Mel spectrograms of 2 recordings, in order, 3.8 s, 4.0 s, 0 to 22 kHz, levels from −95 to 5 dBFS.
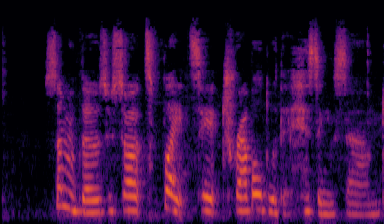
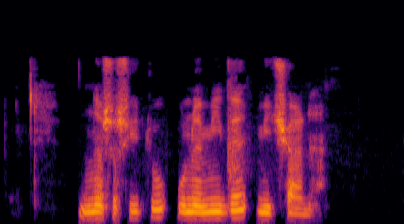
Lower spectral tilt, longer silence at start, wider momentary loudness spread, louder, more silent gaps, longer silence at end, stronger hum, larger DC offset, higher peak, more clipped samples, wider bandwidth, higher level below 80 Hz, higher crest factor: second, -2 dB/octave vs -3.5 dB/octave; first, 0.45 s vs 0.3 s; second, 7 LU vs 14 LU; second, -34 LUFS vs -21 LUFS; neither; second, 0.05 s vs 0.8 s; neither; neither; second, -16 dBFS vs -6 dBFS; neither; first, 15.5 kHz vs 7.8 kHz; second, -80 dBFS vs -66 dBFS; about the same, 20 dB vs 18 dB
